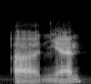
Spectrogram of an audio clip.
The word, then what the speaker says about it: 年: And this is how to pronounce this Nian.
